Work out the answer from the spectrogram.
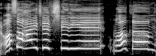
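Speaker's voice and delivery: high, excited welcome to a viewer; chirpy high hello to the chat; bright greeting. Real, not acted. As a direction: sing out a welcome to a new viewer.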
